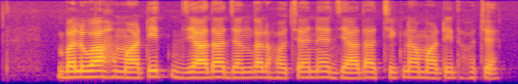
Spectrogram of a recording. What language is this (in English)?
Magahi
